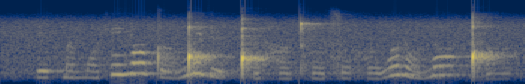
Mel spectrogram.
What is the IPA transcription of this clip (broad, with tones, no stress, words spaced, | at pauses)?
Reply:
e˩k͡pə̃˩mɔ̃˩ʃẽ˥ jɑ̃˥ tɤ˩ŋ͡ǃẽ˥ɗʏː˩ǃʼə̃˩ hɑ̃˩ʈʰɛ̃˩ so˩ho˩wɔ̃˥ ɳõ˩nɤː˥ǃʼɑ̃˩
